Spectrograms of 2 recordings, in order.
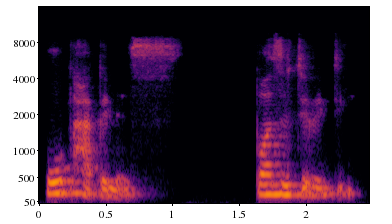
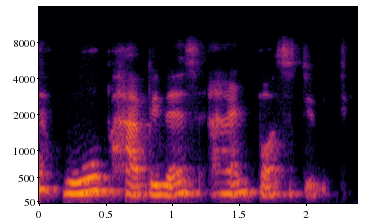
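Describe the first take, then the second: First: Said in the usual way. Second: Slow emphatic list. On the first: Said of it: "कैसा रंग है?". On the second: Shown as a demonstration. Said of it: "पीला रंग क्या बताता है?".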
